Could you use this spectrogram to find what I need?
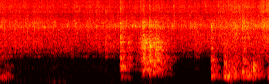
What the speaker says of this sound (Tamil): எண்ணெய் ஊற்றி அப்புறம் பூண்டு வெங்காயம் போட்டுக்கிறேன்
